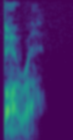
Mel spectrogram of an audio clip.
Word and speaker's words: borough: And be careful with the pronunciation of this word. The spelling is B-O-R-O-U-G-H. Borough. It's a strange pronunciation because it's got that O-U-G-H. Sounds a bit strange, but it is pronounced borough in British English. In American English, it's pronounced borough. So note the difference there.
